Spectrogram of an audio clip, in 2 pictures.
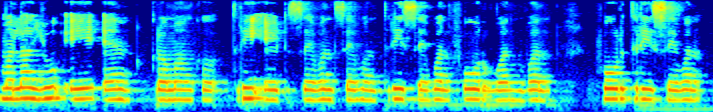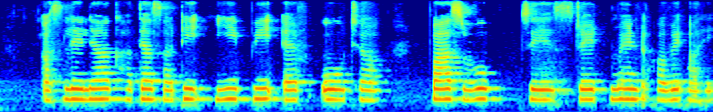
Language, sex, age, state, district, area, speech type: Marathi, female, 30-45, Maharashtra, Yavatmal, rural, read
